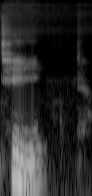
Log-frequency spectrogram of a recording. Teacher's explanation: It's a voiceless sound, right? And it's the alveolar sound, okay? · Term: t sound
